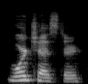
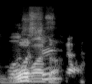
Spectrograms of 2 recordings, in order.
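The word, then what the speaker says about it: Worcester: Warchester. Warchester. You're all wrong. It's worester.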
